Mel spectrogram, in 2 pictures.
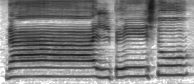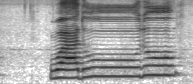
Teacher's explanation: واو ساکن سے پہلے پیش ہے اس لیے اس کو ایک الف کے برابر لمبا کریں گے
